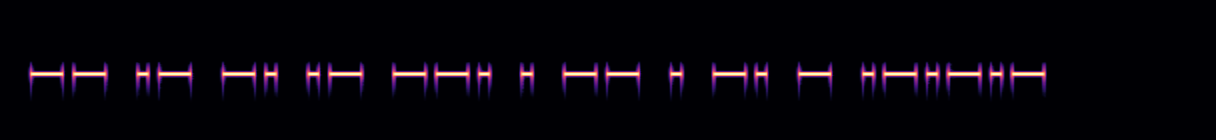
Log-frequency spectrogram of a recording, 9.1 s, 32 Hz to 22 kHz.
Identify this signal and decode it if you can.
Morse code, heard as a keyed tone, about 15 wpm, 700 Hz. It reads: MANAGEMENT.
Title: Sentences from Top 1000 Words - Review Part 4 - 15wpm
